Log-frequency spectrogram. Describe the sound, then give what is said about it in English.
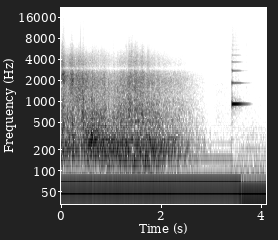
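A loud, rolling roar of thunder rumbles for nearly three seconds and slowly fades out, followed by a brief bright chime-like tone near the end. “Instead, out of their mouths came the roar of thunder.”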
